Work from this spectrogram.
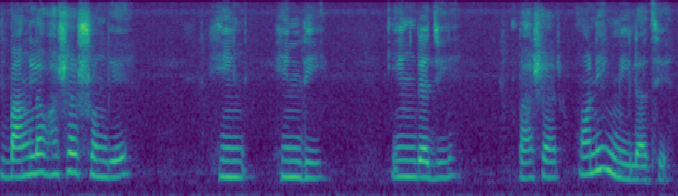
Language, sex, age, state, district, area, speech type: Bengali, female, 30-45, West Bengal, Birbhum, urban, spontaneous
